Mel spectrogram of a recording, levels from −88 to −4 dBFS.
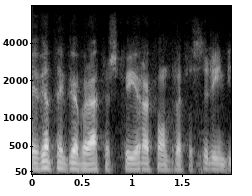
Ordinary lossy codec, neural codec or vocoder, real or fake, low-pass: Opus, 32 kbps; codec, 16 kHz in and 24 kHz out, 0.6 kbps, FocalCodec, streaming, 4096 codes; fake; 7.2 kHz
